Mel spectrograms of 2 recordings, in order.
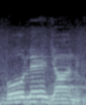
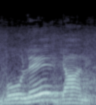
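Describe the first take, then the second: The two takes are said the same way.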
